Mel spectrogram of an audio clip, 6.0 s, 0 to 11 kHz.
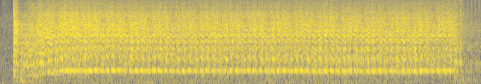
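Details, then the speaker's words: Monte Carlo SS barn find parked 20 years, carbureted: steady starter cranking about six seconds, engine turning over evenly but never catching; tank was empty despite gauge reading full; crank no start, out of fuel. "so this is where we actually figured out the issue the car had no gas in it I know before you guys go and comment how could you be so stupid the fuel gauge was reading that the car was full so we didn't even think to check"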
